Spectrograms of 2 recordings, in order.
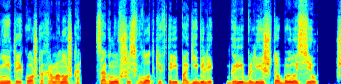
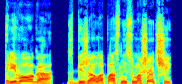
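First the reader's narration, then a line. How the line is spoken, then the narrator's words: Guards shouting. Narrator (Russian): стражники кричали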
